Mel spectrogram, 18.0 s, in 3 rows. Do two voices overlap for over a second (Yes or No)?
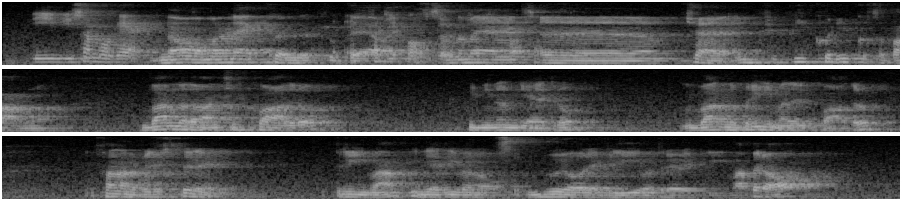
Yes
